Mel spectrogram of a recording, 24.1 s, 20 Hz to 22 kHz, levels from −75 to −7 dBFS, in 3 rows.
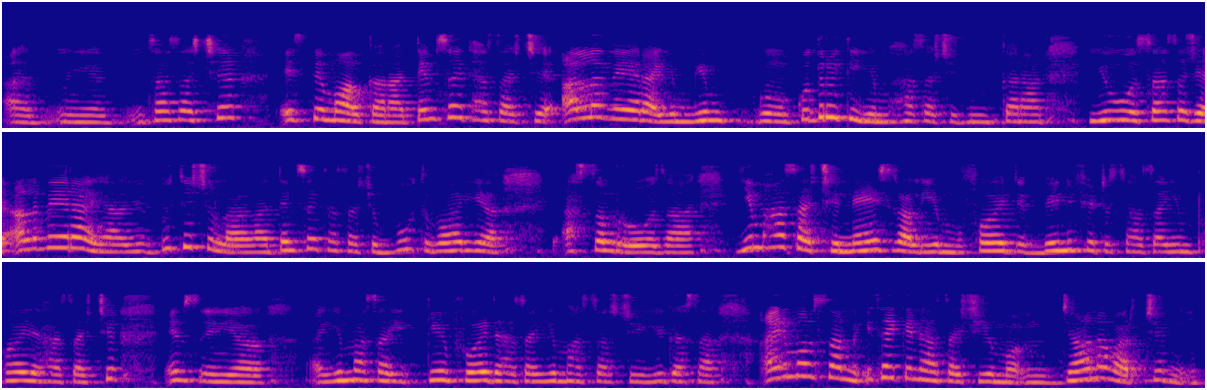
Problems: constant background noise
